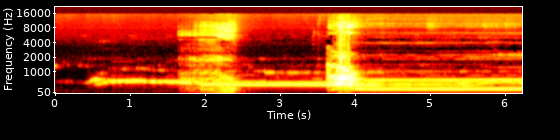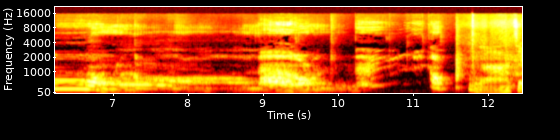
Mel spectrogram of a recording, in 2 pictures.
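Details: A one-year-old English Staffordshire Bull Terrier howls with wolves: long, sustained howls hold level tones, then waver and break off, several voices overlapping. Near the end a man speaks briefly to the dog.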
